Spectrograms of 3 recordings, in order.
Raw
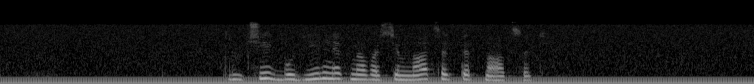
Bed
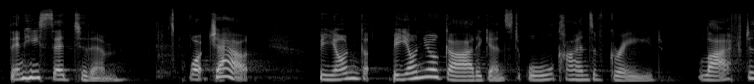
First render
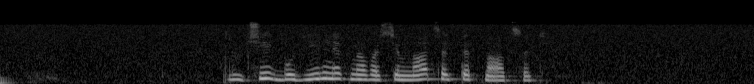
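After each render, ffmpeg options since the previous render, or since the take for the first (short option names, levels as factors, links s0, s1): -af "bandreject=f=60:t=h:w=6,bandreject=f=120:t=h:w=6,bandreject=f=180:t=h:w=6,bandreject=f=240:t=h:w=6,bandreject=f=300:t=h:w=6"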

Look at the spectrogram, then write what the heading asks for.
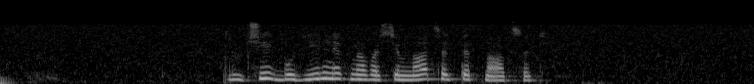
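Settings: -af "afftdn=nr=6:nf=-54"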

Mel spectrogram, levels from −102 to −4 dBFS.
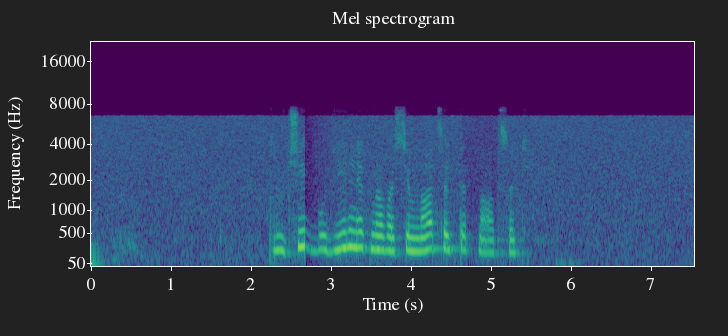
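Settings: -filter_complex "[0:a]asplit=4[s0][s1][s2][s3];[s0]atrim=end=2.68,asetpts=PTS-STARTPTS,afade=t=out:st=2.676:d=0.004:c=hsin:silence=0.0794328[s4];[s1]atrim=start=2.68:end=4.642,asetpts=PTS-STARTPTS,afade=t=in:d=0.48:silence=0.0794328[s5];[s2]atrim=start=4.638:end=5.092,asetpts=PTS-STARTPTS,volume=0.473[s6];[s3]atrim=start=5.088[s7];[s4][s5]concat=n=2:v=0:a=1[s8];[s8][s6]acrossfade=d=0.004:c1=hsin:c2=hsin[s9];[s9][s7]acrossfade=d=0.004:c1=hsin:c2=hsin"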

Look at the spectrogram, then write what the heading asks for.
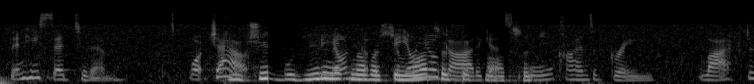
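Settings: -filter_complex "[1:a]volume=0.266[s0];[0:a][s0]amix=inputs=2:normalize=0"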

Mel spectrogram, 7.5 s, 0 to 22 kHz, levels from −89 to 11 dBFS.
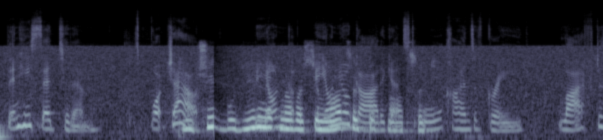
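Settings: -af "volume=3.35"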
